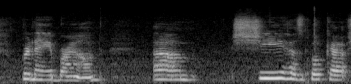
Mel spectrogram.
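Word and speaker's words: Brené Brown: Brene Brown.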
